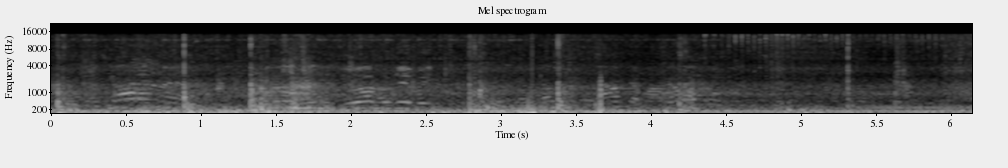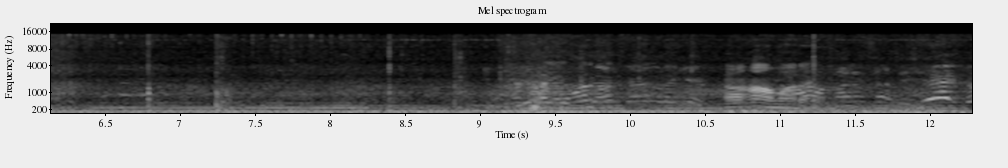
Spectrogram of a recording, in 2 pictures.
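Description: People's voices, too unclear to make out, over a constant low rumble. For a few seconds in the middle, a steady droning tone sounds alongside.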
